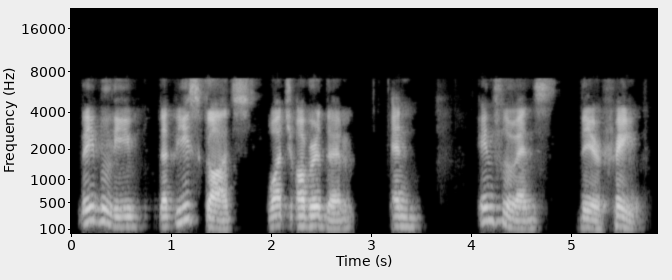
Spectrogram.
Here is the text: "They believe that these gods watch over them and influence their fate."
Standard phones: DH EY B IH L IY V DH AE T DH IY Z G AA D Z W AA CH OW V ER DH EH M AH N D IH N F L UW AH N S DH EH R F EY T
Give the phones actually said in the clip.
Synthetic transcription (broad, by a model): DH EY B IH L IY V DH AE T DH IY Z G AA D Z W AA CH OW V ER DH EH M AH N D IH N F L UW AH N S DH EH R F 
